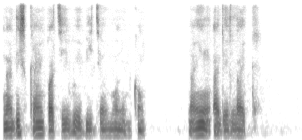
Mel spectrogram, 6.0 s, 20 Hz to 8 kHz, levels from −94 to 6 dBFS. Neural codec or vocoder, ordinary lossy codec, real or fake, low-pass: autoencoder, 48 kHz, 128 numbers a frame, DAC-VAE, trained on Japanese speech; none; fake; 7.2 kHz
